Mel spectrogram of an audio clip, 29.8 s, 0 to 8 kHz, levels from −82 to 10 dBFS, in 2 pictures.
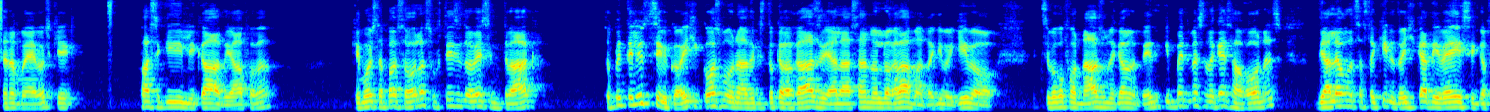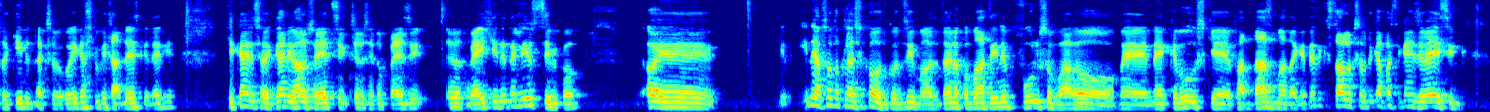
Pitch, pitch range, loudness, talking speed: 135 Hz, 125-150 Hz, -23 LUFS, 200 wpm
